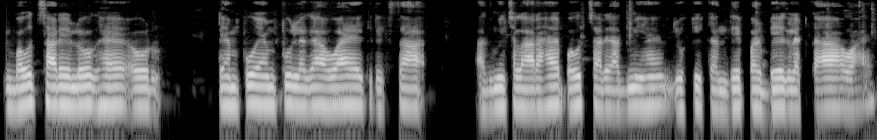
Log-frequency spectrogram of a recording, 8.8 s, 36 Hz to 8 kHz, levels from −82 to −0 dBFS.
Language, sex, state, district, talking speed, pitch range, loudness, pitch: Hindi, male, Bihar, Bhagalpur, 185 wpm, 130-140 Hz, -18 LUFS, 135 Hz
